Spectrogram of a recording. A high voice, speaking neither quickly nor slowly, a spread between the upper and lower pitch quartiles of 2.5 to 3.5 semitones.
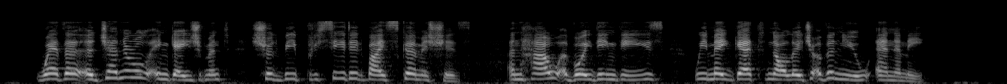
No: high, 235 Hz; slow, 125 wpm; average, 2.8 semitones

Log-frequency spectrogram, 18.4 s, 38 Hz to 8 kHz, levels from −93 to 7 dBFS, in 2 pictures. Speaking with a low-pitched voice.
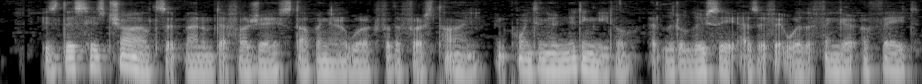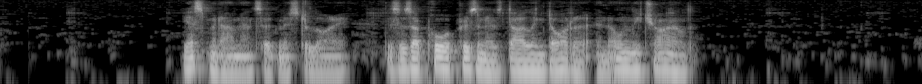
Yes: very low, 85 Hz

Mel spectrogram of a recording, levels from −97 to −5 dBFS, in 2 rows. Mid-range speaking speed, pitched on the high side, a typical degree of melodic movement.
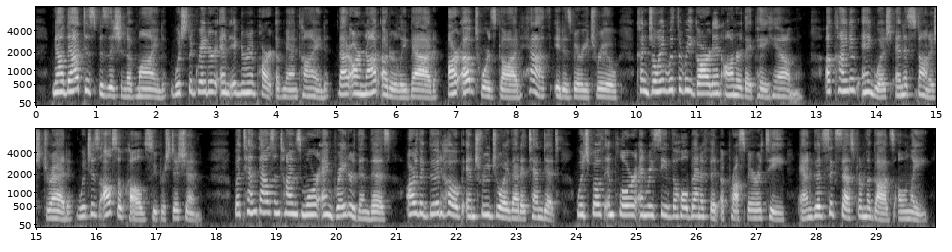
No: average, 170 wpm; high, 230 Hz; wide, 7.5 semitones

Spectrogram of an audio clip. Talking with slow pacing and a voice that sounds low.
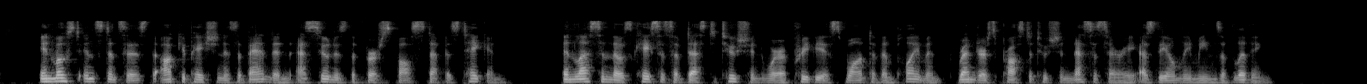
No: average, 160 wpm; low, 100 Hz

